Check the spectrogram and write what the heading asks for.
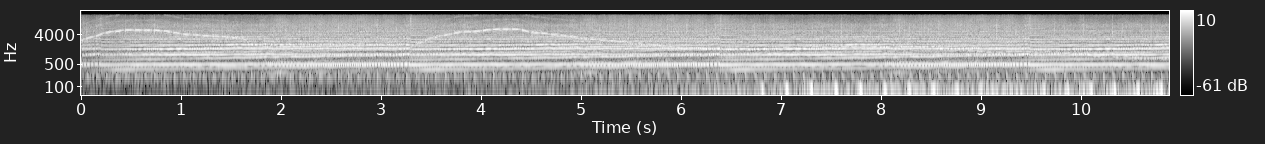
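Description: Small hand-cranked siren wound up into a microphone twice, each time a quick rising wail that slowly falls away as it spins down. Beneath it, a layer of electronic tones rises slowly, and a low pulsing beat comes in about seven seconds in.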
